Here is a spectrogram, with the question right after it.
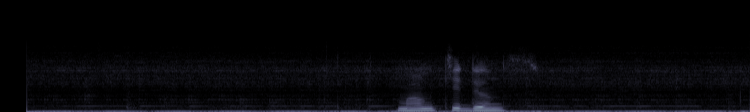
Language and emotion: Russian, neutral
